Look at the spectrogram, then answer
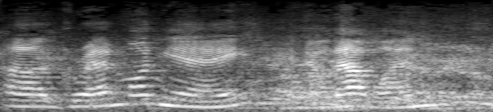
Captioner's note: reads in foreign language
